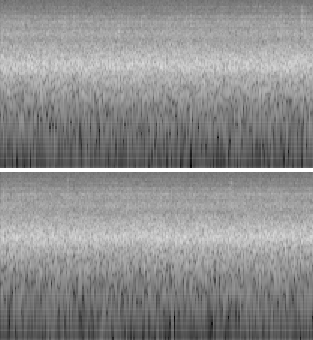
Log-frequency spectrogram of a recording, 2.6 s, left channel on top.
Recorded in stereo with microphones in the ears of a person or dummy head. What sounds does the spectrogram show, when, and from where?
Only background noise.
